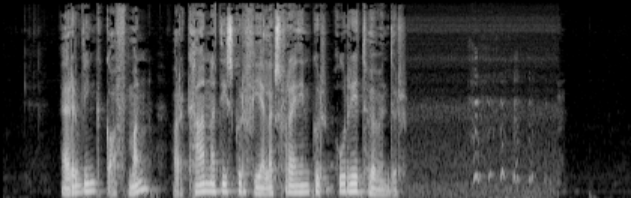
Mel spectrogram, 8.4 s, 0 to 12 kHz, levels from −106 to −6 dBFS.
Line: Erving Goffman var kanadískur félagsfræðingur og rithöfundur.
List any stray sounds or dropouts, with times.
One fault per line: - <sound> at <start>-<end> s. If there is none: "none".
- laugh at 6.2-7.4 s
